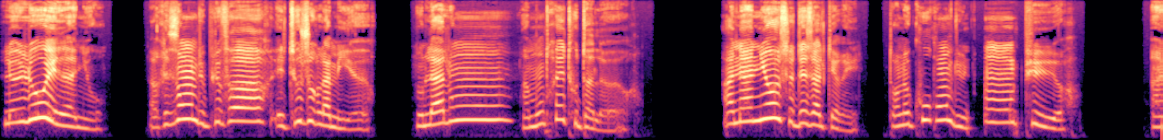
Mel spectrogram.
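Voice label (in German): French Schauspiel Poetisch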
